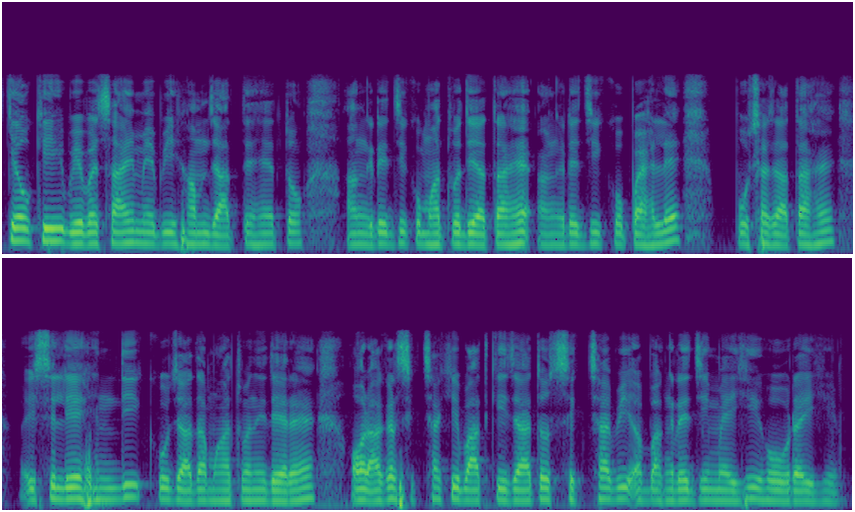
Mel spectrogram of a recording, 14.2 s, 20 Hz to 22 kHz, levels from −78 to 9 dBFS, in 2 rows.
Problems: none marked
